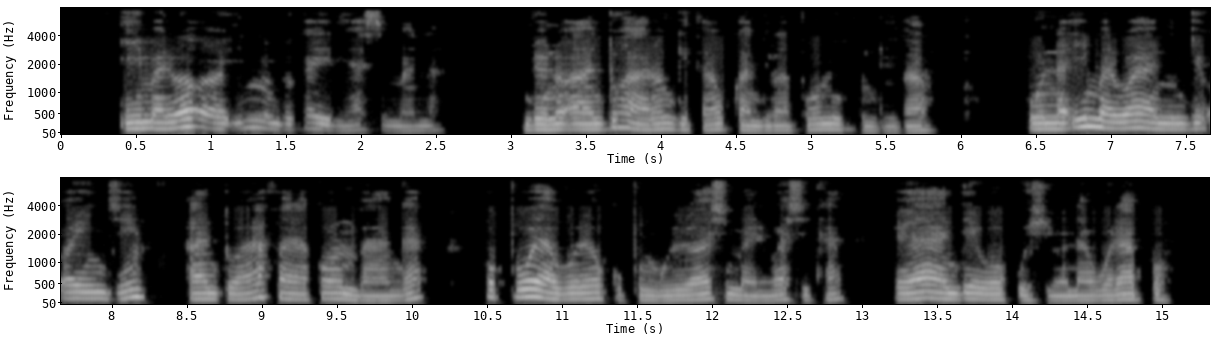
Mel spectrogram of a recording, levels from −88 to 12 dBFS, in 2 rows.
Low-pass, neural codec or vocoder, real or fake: 7.2 kHz; none; real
